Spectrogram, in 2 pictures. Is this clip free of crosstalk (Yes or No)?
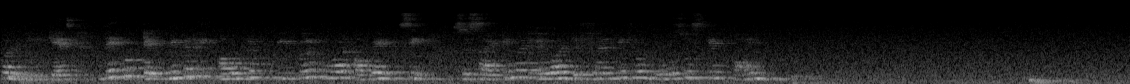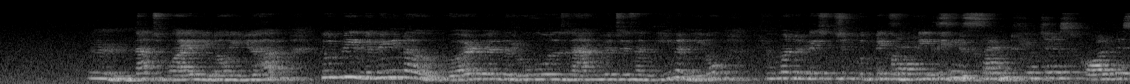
No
